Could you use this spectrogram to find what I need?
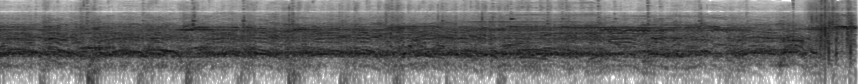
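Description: Crowd members clap and bang in rhythm.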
